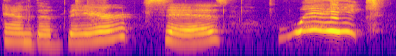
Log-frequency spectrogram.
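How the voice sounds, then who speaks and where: Slow, husky grandma voice, an older woman. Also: on the high side, expressive. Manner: grandmotherly, gentle, unhurried. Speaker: grandmother reading picture books aloud. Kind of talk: storybook read-aloud with chatty asides to young listeners.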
